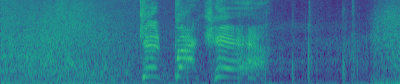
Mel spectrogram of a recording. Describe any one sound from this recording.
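A young man shouts urgently.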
